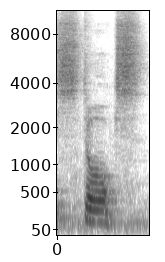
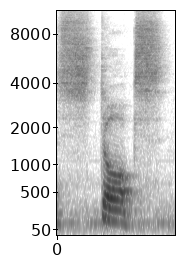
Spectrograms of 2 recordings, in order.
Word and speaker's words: Stokes: I hate it and stalks you gotta say it like him Stokes I thought that I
